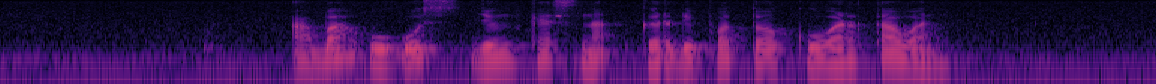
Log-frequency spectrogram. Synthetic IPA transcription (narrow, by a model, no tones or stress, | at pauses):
ʔabaɦuʔusd͡ʒɨŋkɛsnaʔkɨrdipɔt̪ɔkuwart̪awan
